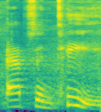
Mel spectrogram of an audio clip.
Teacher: So the last syllable is stressed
